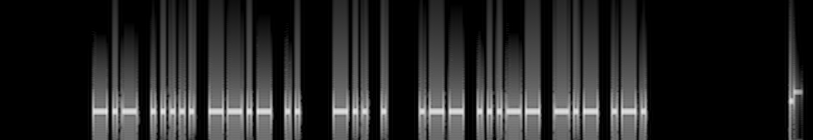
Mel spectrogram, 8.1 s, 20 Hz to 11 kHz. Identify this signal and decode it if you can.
Morse code, heard as a keyed tone, about 25 wpm, 700 Hz. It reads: K5QI DE W3KR
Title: USA Callsign DE Callsign - 4 Characters - 25wpm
